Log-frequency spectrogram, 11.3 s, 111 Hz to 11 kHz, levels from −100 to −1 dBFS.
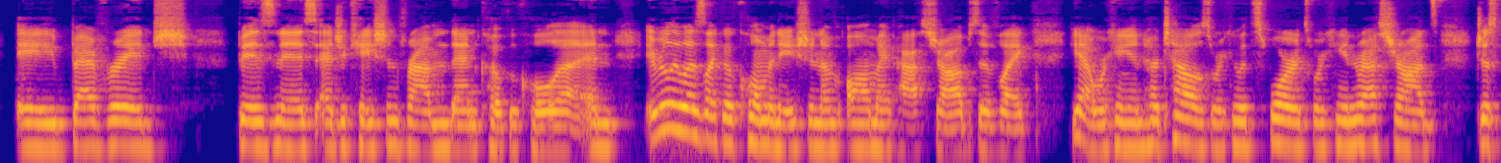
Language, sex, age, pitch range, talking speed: English, female, 20-39, 175-200 Hz, 170 wpm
